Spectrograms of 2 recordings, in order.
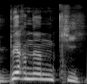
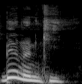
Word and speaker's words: Bernanke: J'ai testé parce que depuis que je prononce mal les choses, on m'a recommandé d'utiliser Google Traduction et d'utiliser le petit haut-parleur. C'est Bernanke. – Bernanke. – Voilà, disons sachons-le, Bernanke.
